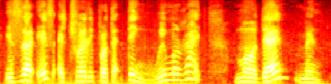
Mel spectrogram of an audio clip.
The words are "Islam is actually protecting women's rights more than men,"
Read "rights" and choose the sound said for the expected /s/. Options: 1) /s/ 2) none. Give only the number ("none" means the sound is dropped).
2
